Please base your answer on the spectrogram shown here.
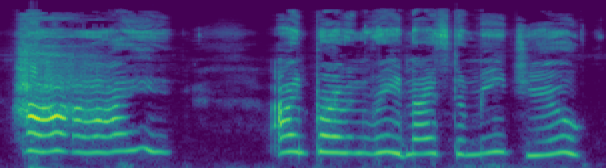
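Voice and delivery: very loud, high-pitched introduction; overeager greeting. Acted. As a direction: blurt the greeting out at full volume. Perlin's overeager reply to girl.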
